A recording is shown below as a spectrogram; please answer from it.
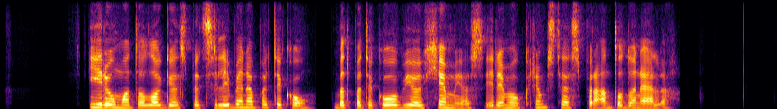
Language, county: Lithuanian, Kaunas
